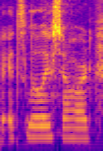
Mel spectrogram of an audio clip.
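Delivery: ordinary delivery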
